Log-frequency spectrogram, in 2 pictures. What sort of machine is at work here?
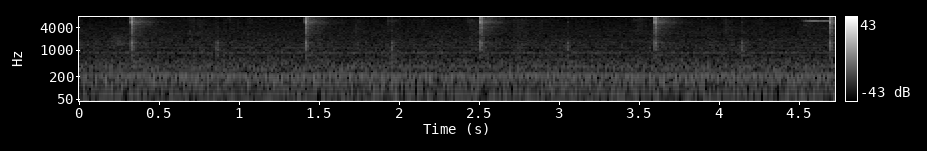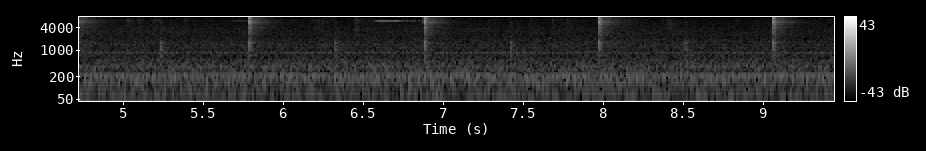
valve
